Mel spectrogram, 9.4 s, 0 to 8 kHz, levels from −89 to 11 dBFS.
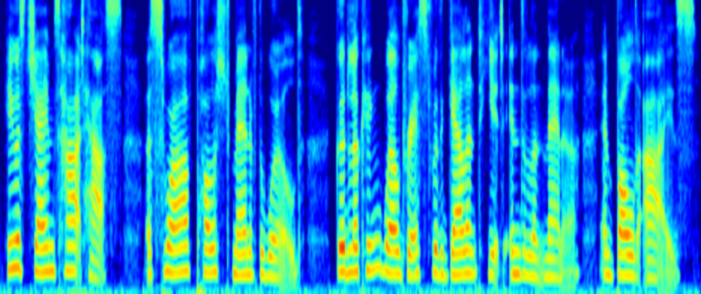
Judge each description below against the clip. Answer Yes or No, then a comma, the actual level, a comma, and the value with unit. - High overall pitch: Yes, high, 220 Hz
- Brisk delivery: No, average, 155 wpm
